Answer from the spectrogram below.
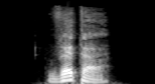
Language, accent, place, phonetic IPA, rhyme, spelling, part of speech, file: German, Germany, Berlin, [ˈvɛtɐ], -ɛtɐ, wetter, verb, De-wetter.ogg
- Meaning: inflection of wett: 1. strong/mixed nominative masculine singular 2. strong genitive/dative feminine singular 3. strong genitive plural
